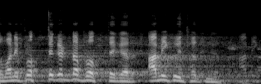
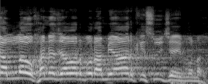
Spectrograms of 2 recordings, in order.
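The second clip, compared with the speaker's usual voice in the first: raised, eager plea with a laugh; mock eager servant; excited plea; 6 semitones higher, 3 dB louder than usual. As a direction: beg eagerly, half laughing. Preacher acting the servant's plea.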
